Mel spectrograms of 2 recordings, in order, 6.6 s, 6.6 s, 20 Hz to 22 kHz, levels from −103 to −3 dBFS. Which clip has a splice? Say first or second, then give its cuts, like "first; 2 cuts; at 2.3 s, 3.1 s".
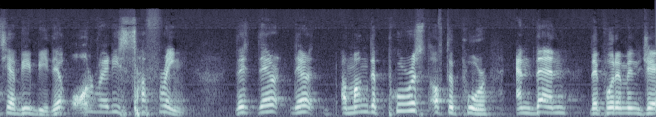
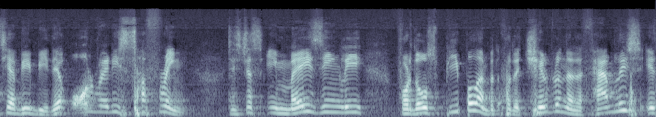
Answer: second; 2 cuts; at 2.3 s, 5.0 s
